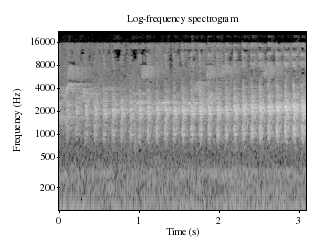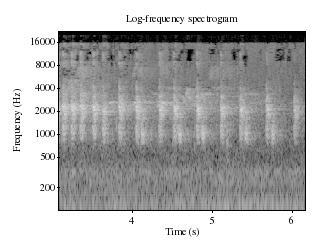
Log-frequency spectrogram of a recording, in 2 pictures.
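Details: In the American Midwest, where it is known as the rain crow and its summer-afternoon croaking was taken as a sign of incoming rain, a Yellow-billed Cuckoo gives a long run of hollow, knocking croaks and rattling gulps, about three per second, slowing toward the end.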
